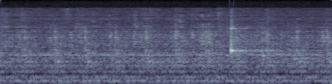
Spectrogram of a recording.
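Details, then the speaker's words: Lubricant test rig under added weights after applying Huskey Tough Stuff grease, steady low mechanical hum with even beat; the high-pitched metal-to-metal squeal has stopped. "now look what happens when we apply just a small amount of our instantaneously you can hear that high-pitched squealing is stopped"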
